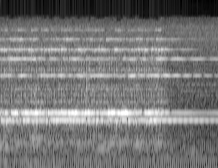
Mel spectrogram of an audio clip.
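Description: A telephone bell rings steadily and loudly indoors in a TV soap-opera scene, a continuous bright ringing tone holding for about two seconds before easing slightly, with no voices over it.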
